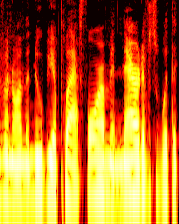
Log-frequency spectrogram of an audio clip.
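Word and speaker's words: Knarrative: the Nubia platform and narratives with the K like knowledge the K is silent so there's a k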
